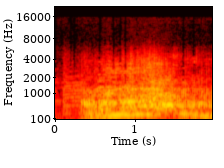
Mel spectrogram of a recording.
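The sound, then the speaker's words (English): A tiger's roar rises and holds for about a second and a half, loud, with a rough, harmonic growl that swells then tapers off, in an advertisement for Esso Extra gasoline from Humble Oil and Refining Company. No one speaks over it. “So ask your Esso dealer to uncage that tiger for you.”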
